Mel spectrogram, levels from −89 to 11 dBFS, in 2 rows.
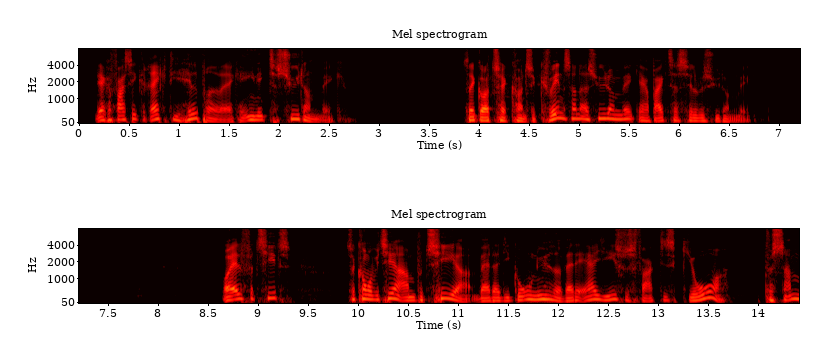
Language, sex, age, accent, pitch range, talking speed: Danish, male, 40-59, native, 110-175 Hz, 230 wpm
